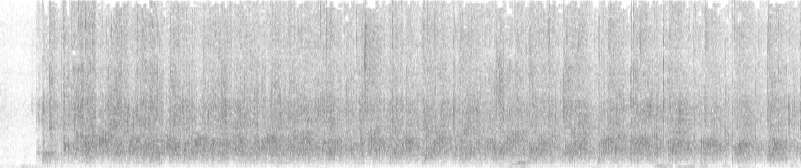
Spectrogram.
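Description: Audience applauding: the clapping starts suddenly right at the beginning and runs on steadily, easing a little near the end.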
